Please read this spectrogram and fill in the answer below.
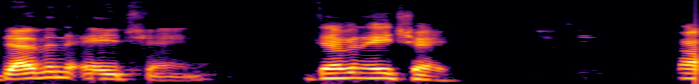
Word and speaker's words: Achane: So it's pronounced Devin Achane. Devin Achane. All right, Achane.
